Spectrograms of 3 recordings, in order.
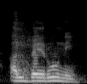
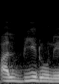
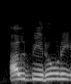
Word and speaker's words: al-Biruni: darby and everybody knows a great scholar called al-beruni or al-biruni as it's correctly pronounced al-biruni in the fourth century talked about these issues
